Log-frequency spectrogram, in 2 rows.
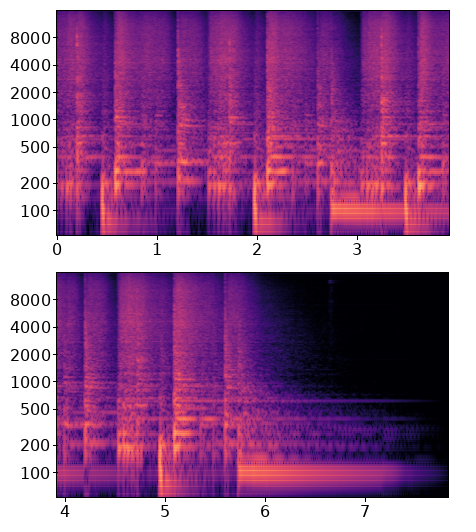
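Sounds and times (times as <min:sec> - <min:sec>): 
breakbeat drums: 0:00.0 - 0:06.2.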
